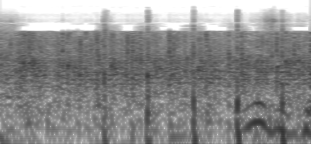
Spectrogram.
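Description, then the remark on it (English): A steady wash of applause, dense and loud from start to finish, with a few brief voiced calls rising through it near the end. “You get an applause there”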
